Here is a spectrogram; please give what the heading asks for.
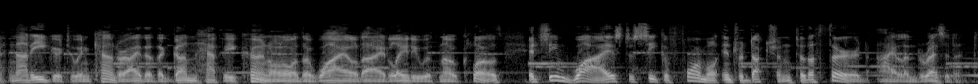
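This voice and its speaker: An actor playing a wry private detective who narrates his own story and turns flustered when startled, in a 1970s radio drama. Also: low-pitched. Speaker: narrator and lead. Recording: dull vintage radio with music.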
